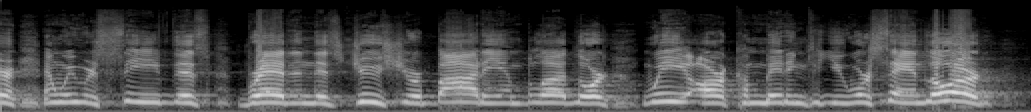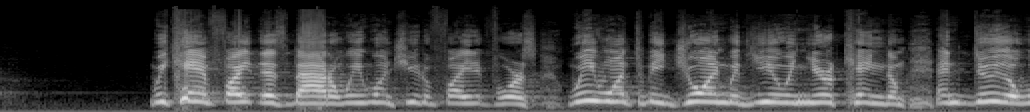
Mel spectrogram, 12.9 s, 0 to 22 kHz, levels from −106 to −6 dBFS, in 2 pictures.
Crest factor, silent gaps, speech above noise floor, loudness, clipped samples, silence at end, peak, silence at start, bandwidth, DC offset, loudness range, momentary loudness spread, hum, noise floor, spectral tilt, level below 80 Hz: 16 dB; none; 49 dB; -33 LUFS; under 0.1%; 0 s; -16 dBFS; 0 s; 13.5 kHz; under 0.1%; 3 LU; 10 LU; none; -82 dBFS; -4.5 dB/octave; -78 dBFS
